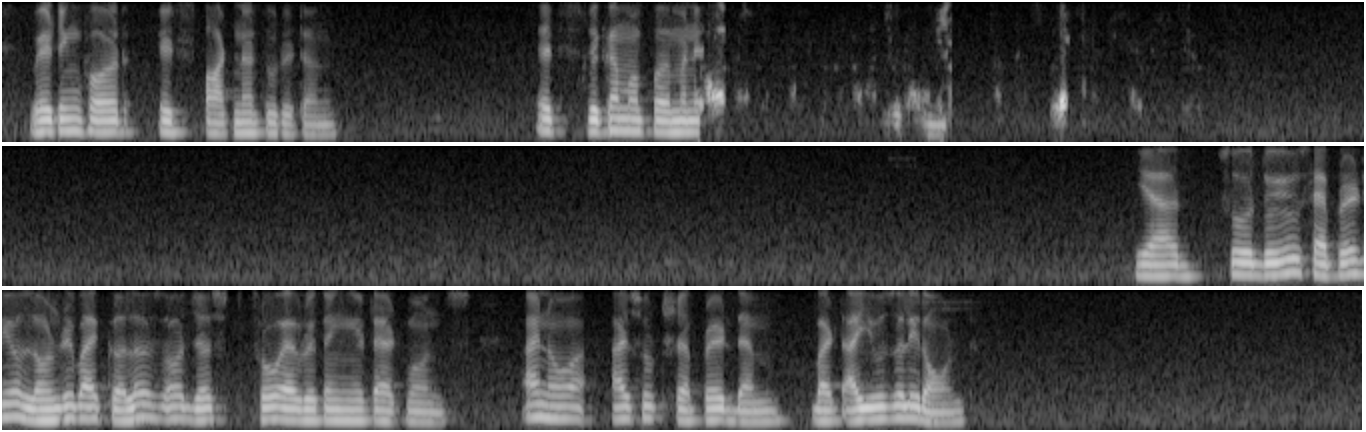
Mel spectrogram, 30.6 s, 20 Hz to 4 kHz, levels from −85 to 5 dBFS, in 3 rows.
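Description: From 5.22 to 7.17 s the talker's speech sinks deeply, roughly 35 dB at worst. This is speech suppressed in double talk, likely the echo canceller turning down both voices while they overlap.

Overlapping that dip, the other side's voice leaking through is heard at 5.27–5.64 s at about the talker's level and at 6.83–7.14 s somewhat quieter; after the dip, at 7.71–8.21 s, it is slightly louder. Faint scraps also appear at 7.44–7.51, 8.44–8.56 and 8.85–9.18 s. This is likely loudspeaker echo the canceller failed to remove.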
